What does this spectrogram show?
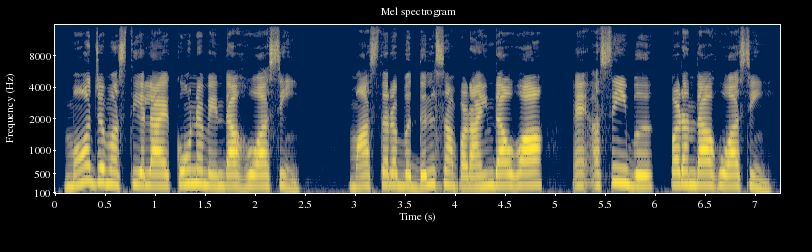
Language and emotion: Sindhi, neutral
